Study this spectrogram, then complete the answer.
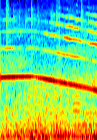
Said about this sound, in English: The wailing of the siren could be heard above the traffic noise.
